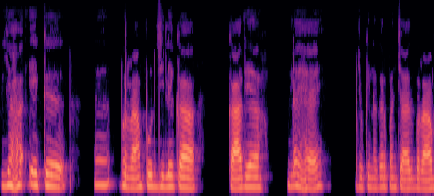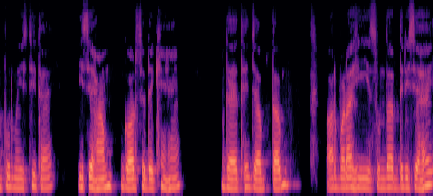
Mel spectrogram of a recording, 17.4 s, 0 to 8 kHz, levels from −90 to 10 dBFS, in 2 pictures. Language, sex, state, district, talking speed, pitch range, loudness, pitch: Hindi, male, Chhattisgarh, Balrampur, 120 wpm, 140-170 Hz, -19 LUFS, 155 Hz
